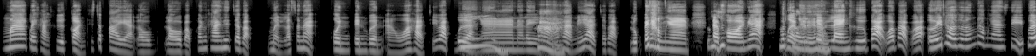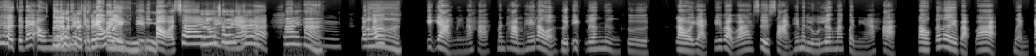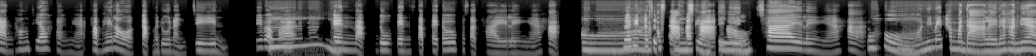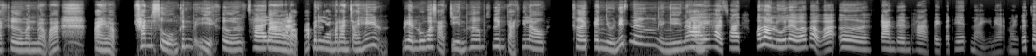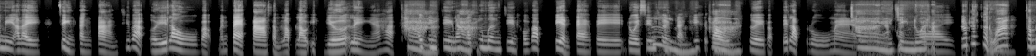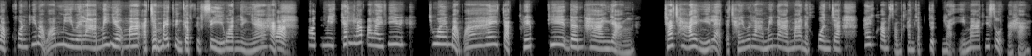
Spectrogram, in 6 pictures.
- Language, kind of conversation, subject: Thai, podcast, การเดินทางแบบเนิบช้าทำให้คุณมองเห็นอะไรได้มากขึ้น?
- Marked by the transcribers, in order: in English: "เบิร์นเอาต์"; chuckle; laughing while speaking: "ไปทำ"; laughing while speaking: "เพื่อที่เรา"; laughing while speaking: "เธอ"; in English: "subtitle"; drawn out: "อ๋อ"; laughing while speaking: "ไม่ถึงกับ"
